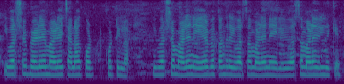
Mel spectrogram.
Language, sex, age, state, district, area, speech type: Kannada, female, 18-30, Karnataka, Vijayanagara, rural, spontaneous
